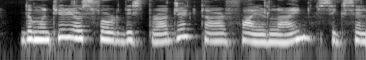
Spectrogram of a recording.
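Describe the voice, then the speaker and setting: A woman speaks very slowly in a medium-pitched, somewhat breathy voice with a dark, mellow tone. Her pitch varies in an ordinary way, and the recording is very clean with a silent background. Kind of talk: tutorial.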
